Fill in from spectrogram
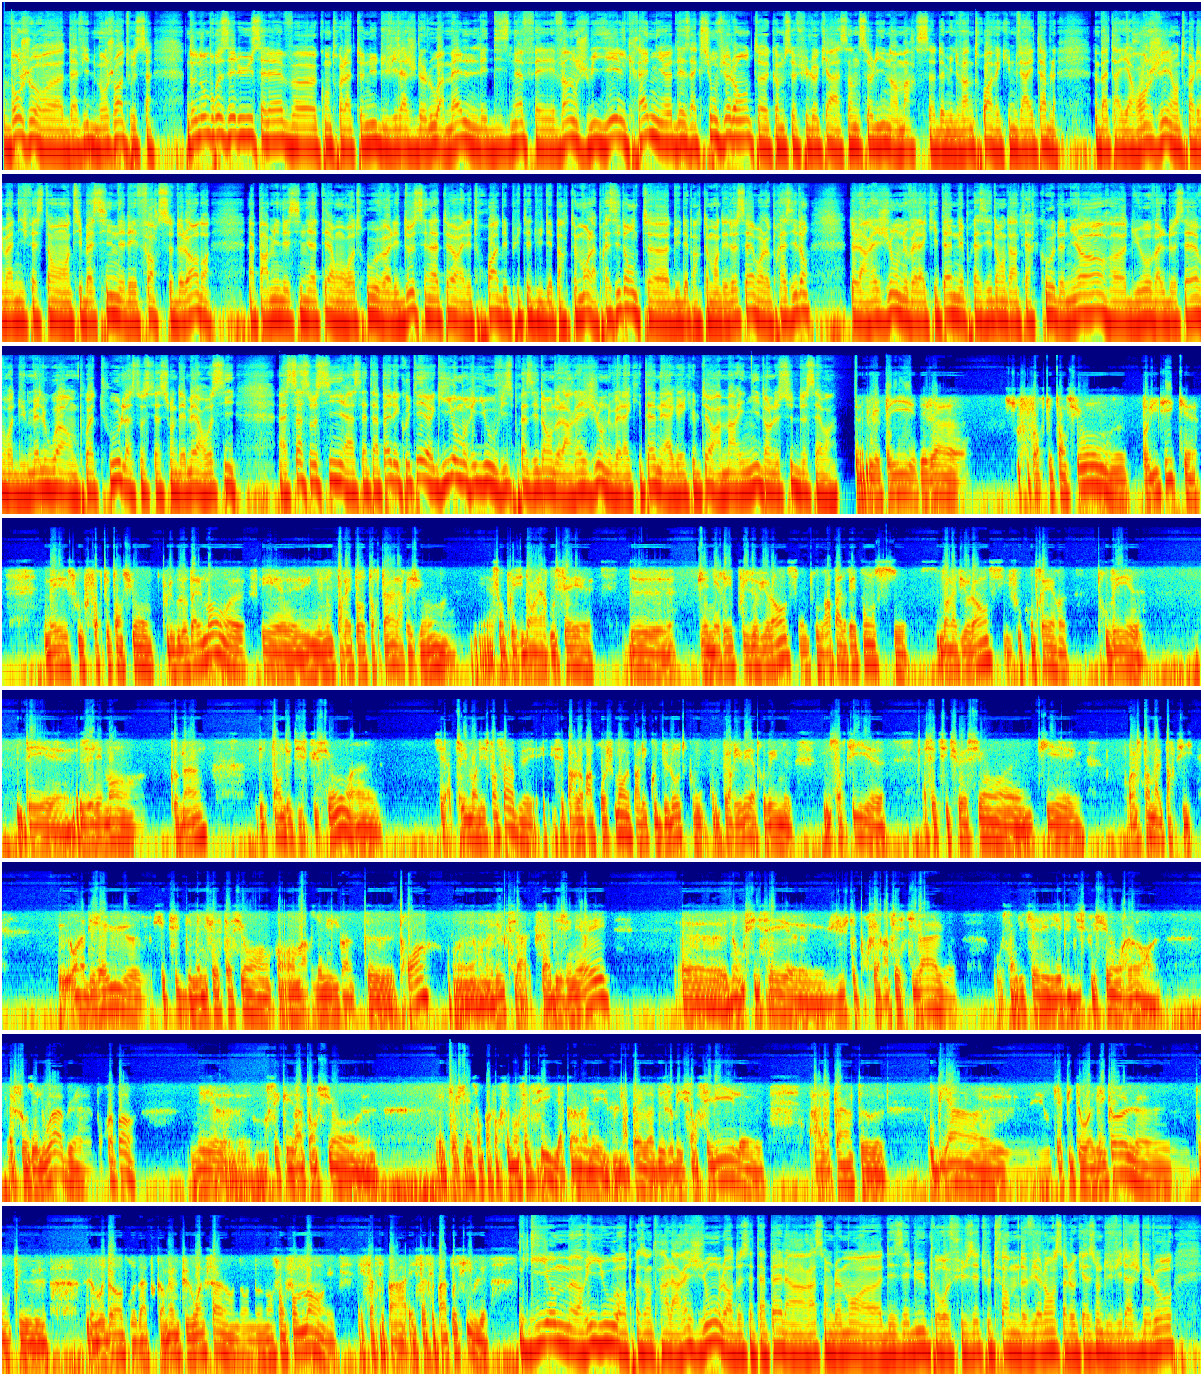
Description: COLLINES LA RADIO : Réécoutez les flash infos et les différentes chroniques de votre radio⬦
L'info près de chez vous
